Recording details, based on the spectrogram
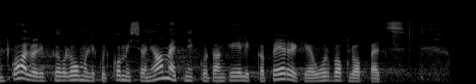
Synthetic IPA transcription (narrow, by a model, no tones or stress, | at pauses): ko̞ɦɑlo̞lʲid̪̥̚kɑlo̞ːmulikˑult̪̚ko̞misio̞nʲiɑme̞t̪nikːˑud̪̥ɑŋɡ̥e̞ːlikːˑɑpe̞rɡ̥jɑurvo̞ɡlo̞pːˑe̞t̪s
